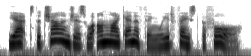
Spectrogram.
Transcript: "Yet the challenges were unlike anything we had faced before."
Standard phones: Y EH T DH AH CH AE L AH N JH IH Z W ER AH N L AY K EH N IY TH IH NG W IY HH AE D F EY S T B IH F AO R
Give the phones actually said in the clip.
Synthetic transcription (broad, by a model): Y EH T DH AH CH AE L AH N JH IH Z W ER AH N L AY K EH N IY TH IH NG W IY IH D F EY S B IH F AO R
